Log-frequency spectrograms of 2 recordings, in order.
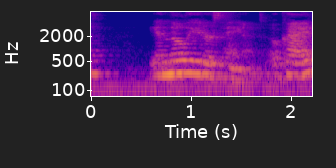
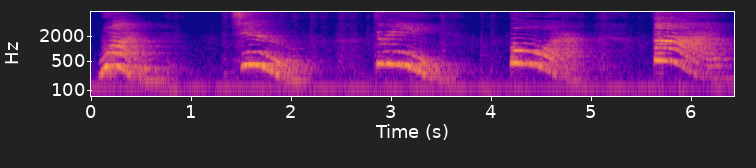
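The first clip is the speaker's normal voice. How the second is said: loud countdown; counting down aloud; 4 semitones higher, 6 dB louder, much slower than usual. Real, not acted. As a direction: call each number out firmly. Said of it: "You have five seconds".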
